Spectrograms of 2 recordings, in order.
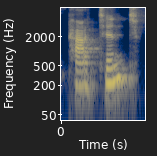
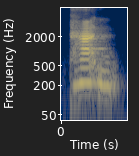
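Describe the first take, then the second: First: The word is said carefully with a clear ending. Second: The word is said naturally with a swallowed ending. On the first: "I'm saying it clearly for the sake of the class" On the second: "in my American accent, if I were to say this naturally"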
